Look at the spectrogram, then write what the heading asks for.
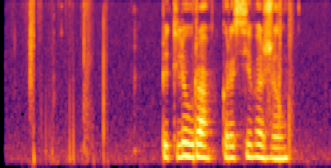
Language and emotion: Russian, neutral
